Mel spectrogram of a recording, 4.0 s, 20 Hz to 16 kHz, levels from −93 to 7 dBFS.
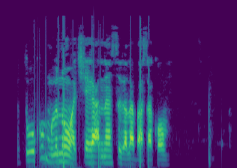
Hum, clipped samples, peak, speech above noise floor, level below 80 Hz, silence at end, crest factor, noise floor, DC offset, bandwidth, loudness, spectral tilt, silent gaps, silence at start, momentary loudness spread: none; under 0.1%; 0 dBFS; 66 dB; -52 dBFS; 1.2 s; 18 dB; -81 dBFS; under 0.1%; 10.5 kHz; -16 LUFS; -4.5 dB/octave; none; 0.45 s; 11 LU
